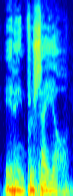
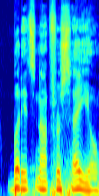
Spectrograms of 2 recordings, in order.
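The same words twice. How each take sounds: First: Much lower, softer, flat-out final; firm refusal. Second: Said in the usual way. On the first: Shown as a demonstration. Teaching the church how to firmly refuse, lower and softer. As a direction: drop the voice and shut the deal down. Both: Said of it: "sometimes you just gotta say".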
